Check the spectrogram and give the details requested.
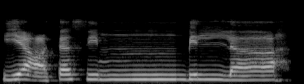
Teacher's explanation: थोड़ी देर के लिए दो सेकंड के लिए मैंने इसको रोका और अपने होठों में इस मीम को छुपाया छुपा के फिर मैंने बिल्ला पढ़ा यातसिम बिल्ला इसी तरीके से अब इसमें गुना भी किया और इसमें मीम को छुपा भी लिया इसकी कुछ एग्जांपल्स के साथ आगे इसको देखते हैं कि ये इसको किस तरह पढ़ेंगे।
